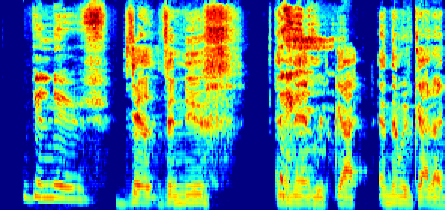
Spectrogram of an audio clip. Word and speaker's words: Villeneuve: One by, I'm going to try and say his name the French way. Denis Villeneuve. Villeneuve.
